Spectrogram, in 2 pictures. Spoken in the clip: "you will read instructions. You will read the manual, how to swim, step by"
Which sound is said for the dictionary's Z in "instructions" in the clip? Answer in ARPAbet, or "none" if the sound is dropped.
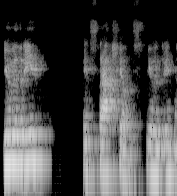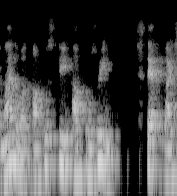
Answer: S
